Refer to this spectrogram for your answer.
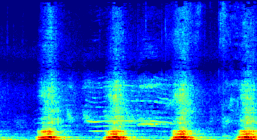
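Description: A lion gives a series of deep, hoarse grunting roars, one roughly every two-thirds of a second.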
